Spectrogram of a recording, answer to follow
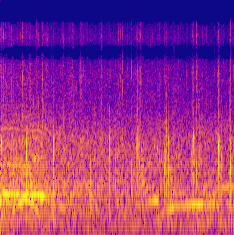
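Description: Large stadium crowd at a rugby match: many voices shouting over one another, with scattered hand claps, the noise easing a little after a louder surge.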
